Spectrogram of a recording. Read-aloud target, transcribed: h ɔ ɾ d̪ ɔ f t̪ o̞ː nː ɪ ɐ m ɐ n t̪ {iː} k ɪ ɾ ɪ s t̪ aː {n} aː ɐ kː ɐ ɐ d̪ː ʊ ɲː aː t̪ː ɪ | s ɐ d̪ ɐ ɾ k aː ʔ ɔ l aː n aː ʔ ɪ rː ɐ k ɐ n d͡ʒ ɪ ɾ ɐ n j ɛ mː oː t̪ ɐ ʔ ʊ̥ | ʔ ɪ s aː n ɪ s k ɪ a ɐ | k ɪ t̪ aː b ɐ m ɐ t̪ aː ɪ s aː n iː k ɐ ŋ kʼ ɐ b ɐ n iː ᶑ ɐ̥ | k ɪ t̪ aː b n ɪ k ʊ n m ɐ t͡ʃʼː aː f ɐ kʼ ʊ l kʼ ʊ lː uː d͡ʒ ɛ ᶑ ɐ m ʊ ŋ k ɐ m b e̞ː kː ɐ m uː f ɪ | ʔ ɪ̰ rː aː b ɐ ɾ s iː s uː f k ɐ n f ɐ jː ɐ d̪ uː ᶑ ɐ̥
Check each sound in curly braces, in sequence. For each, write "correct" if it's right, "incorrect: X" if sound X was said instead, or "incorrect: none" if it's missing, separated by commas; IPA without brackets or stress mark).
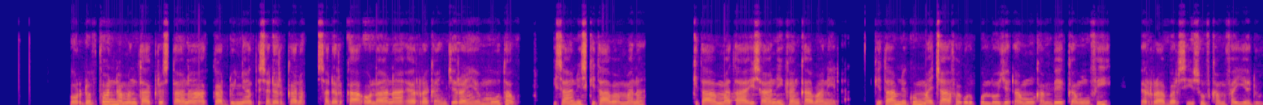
incorrect: aː, correct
